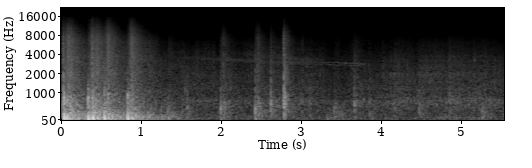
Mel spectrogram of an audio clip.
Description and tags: delphis FIREWORKS LOOP 10 ST
Fireworks recording at Delphi's home. Outside the house in the backgarden. Recording with the Studio Projects Microphone S4 into Steinberg Cubase 4.1 (stereo XY) using the vst3 plugins Gate, Compressor and Limiter. Loop made with Steinberg WaveLab 6.1 no special plugins where used.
